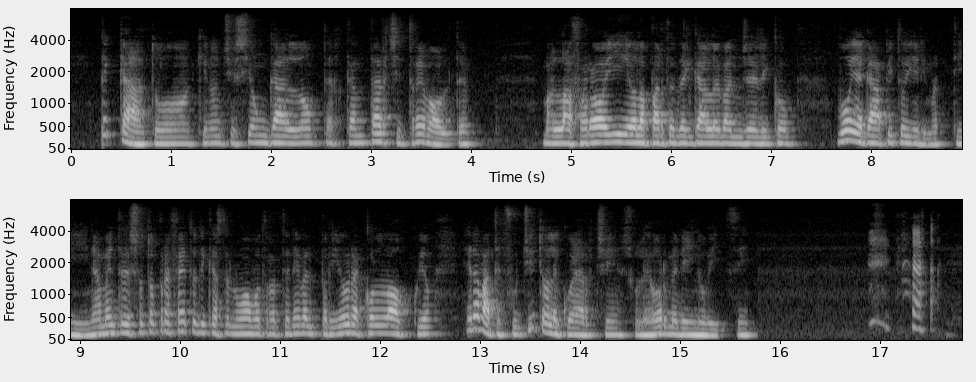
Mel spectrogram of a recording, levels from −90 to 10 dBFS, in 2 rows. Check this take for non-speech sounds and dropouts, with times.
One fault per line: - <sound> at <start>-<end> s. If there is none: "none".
- laugh at 16.9-17.6 s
